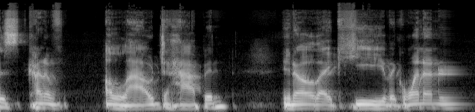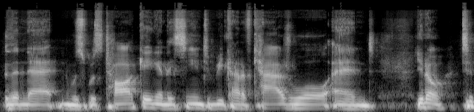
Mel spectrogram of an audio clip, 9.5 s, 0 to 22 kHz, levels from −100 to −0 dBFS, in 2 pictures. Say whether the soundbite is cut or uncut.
uncut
